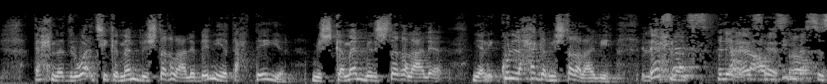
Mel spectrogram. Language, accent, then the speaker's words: Arabic; Egypt; بموت في مصر، بحب مصر. انا مصر، انا من مصر، انا بنت.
